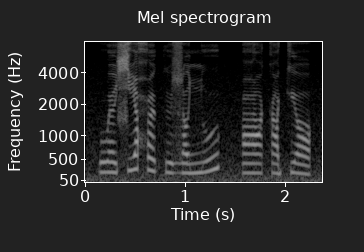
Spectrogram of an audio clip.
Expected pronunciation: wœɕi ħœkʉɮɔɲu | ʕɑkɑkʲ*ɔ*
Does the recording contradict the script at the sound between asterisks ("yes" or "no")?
no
